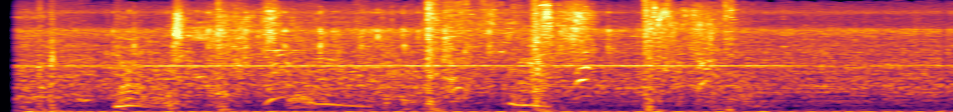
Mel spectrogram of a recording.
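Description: Heavy footsteps thud on a rocky path.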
